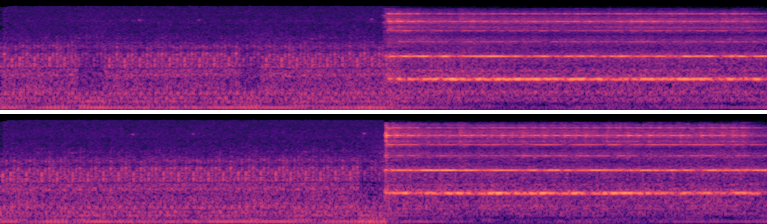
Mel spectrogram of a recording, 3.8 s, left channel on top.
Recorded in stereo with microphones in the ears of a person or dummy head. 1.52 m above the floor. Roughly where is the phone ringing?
Right.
